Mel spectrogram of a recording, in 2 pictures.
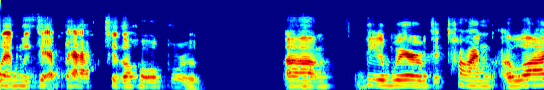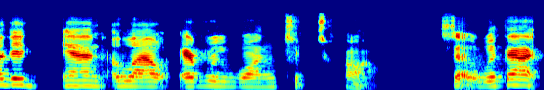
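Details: Adult speaker; typical voice.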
